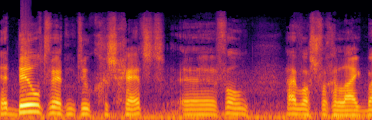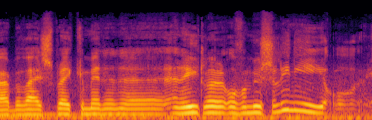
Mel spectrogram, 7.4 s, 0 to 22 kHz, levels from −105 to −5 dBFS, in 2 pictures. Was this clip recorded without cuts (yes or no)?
yes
